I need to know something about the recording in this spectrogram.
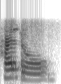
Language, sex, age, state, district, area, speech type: Gujarati, female, 45-60, Gujarat, Surat, urban, conversation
